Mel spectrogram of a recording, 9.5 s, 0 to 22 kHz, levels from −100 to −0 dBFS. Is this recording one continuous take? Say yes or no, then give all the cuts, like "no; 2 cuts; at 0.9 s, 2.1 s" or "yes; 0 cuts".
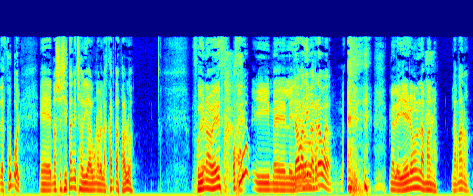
yes; 0 cuts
